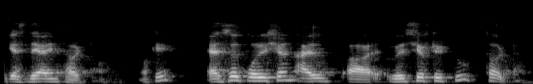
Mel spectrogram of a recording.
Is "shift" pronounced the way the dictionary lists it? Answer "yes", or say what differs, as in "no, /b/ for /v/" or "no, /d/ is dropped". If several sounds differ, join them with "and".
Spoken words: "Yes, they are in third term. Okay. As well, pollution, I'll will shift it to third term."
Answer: yes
